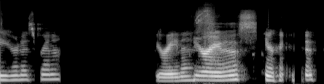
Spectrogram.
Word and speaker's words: Uranus: Uranus. Uranus. Uranus. Emphasis on the anus enters into Gemini.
